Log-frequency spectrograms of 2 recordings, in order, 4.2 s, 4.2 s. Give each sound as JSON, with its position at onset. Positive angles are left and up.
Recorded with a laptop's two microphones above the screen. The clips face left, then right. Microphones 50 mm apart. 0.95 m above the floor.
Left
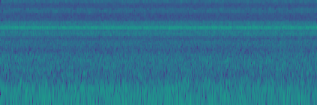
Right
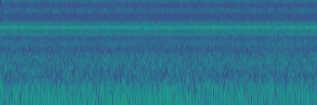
{"t": 0.0, "sound": "a fan", "side_deg": 0}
